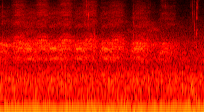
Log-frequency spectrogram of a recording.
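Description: A bird calling several times in the background, each call a short noisy cry repeated about every half second to a second, over a steady low hum.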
